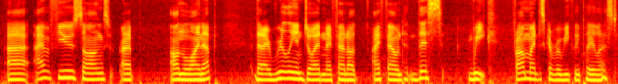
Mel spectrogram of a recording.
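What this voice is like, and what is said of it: Congested, slightly nasal voice. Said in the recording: “I sound a little congested ... I can breathe out of my nose, but it is still a little bit runny. I'm a little under the weather.”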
